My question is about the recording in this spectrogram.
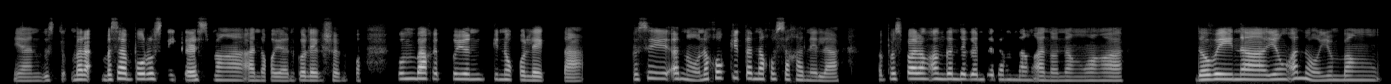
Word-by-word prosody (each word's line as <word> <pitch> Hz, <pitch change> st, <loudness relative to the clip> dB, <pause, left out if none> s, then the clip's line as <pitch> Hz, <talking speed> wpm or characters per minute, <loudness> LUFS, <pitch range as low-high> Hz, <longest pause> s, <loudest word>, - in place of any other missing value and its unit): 'yan. 170 Hz, 0 st, -5 dB
Gusto 190 Hz, -, -10 dB
mara 220 Hz, 0 st, +6 dB
basta 245 Hz, +4 st, +5 dB
puro 255 Hz, +2 st, +3 dB
stickers 210 Hz, -3 st, 0 dB
mga 195 Hz, -1 st, -1 dB
ano 185 Hz, -, -8 dB
ko 185 Hz, -, -5 dB
'yan 175 Hz, 0 st, -4 dB
collection 185 Hz, -2 st, -2 dB
ko. 180 Hz, -, -11 dB, 0.4 s
Kung 265 Hz, 0 st, -2 dB
bakit 270 Hz, -1 st, +5 dB
ko 255 Hz, -, -4 dB
'yon 240 Hz, -1 st, +2 dB
kinokolekta, 190 Hz, -7 st, -1 dB, 0.5 s
kasi 265 Hz, +3 st, -2 dB
ano 235 Hz, -6 st, 0 dB
na-cu-cute-tan 285 Hz, 0 st, 0 dB
ako 250 Hz, +1 st, -6 dB
sa 230 Hz, -, 0 dB
kanila. 180 Hz, -5 st, -4 dB, 0.4 s
Tapos 255 Hz, +2 st, -4 dB
parang 260 Hz, -1 st, +6 dB
ang 255 Hz, -1 st, +2 dB
ganda-ganda 235 Hz, -2 st, -1 dB
lang 225 Hz, -1 st, -6 dB
ng 205 Hz, -1 st, -5 dB
ano 185 Hz, -2 st, -3 dB
ng 180 Hz, 0 st, -7 dB
mga, 185 Hz, 0 st, -4 dB, 0.9 s
the 215 Hz, -, +5 dB
way 240 Hz, 0 st, +7 dB
na 230 Hz, -1 st, +5 dB
'yong 235 Hz, +1 st, 0 dB
ano 275 Hz, -8 st, -2 dB
'yong 205 Hz, +1 st, -7 dB
bang 205 Hz, -1 st, -5 dB
225 Hz, 170 wpm, -25 LUFS, 190-250 Hz, 0.9 s, way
